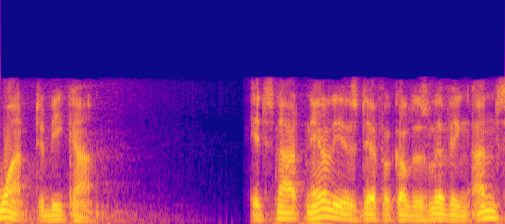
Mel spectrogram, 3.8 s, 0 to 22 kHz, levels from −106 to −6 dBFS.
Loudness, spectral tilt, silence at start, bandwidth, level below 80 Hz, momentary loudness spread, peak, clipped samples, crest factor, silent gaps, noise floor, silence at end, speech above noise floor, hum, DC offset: -15 LUFS; -9.5 dB/octave; 0 s; 5.4 kHz; -34 dBFS; 9 LU; 0 dBFS; under 0.1%; 14 dB; none; -71 dBFS; 0 s; 57 dB; none; under 0.1%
